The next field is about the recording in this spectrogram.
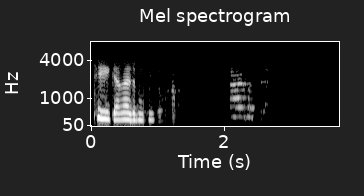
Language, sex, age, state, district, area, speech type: Dogri, female, 18-30, Jammu and Kashmir, Samba, rural, conversation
